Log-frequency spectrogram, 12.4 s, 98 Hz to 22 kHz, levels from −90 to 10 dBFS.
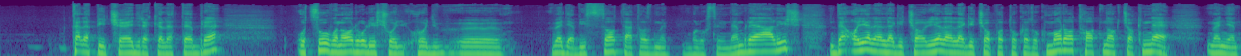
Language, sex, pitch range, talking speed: Hungarian, male, 130-155 Hz, 140 wpm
